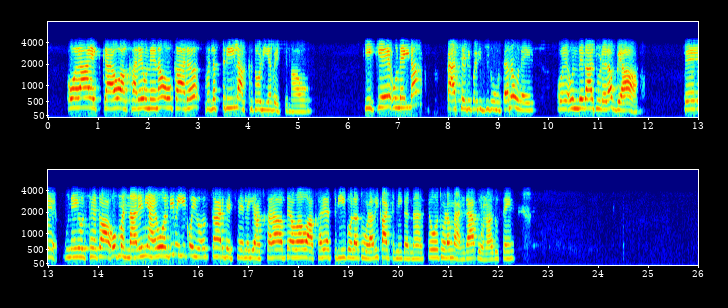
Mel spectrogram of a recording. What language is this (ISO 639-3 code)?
doi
